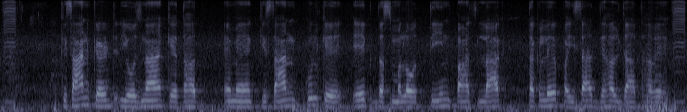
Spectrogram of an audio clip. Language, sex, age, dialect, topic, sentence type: Bhojpuri, male, 18-24, Northern, banking, statement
